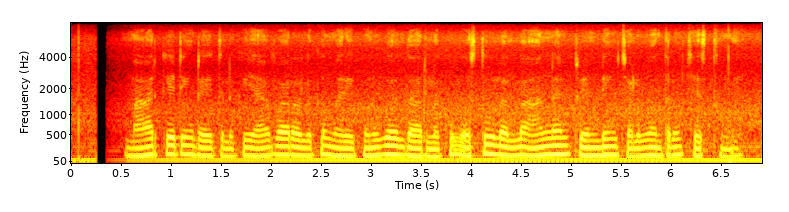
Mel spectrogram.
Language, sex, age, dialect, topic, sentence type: Telugu, male, 31-35, Central/Coastal, agriculture, statement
